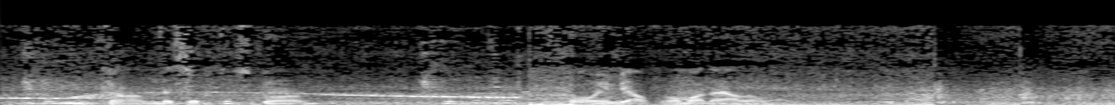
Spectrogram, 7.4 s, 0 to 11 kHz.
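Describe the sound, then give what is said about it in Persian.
A fire engine siren wails, sweeping up and down repeatedly over a loud, noisy street scene at a fire in a two-storey beauty centre in Panjakent, Tajikistan, at 8 a.m. on December 6, with voices and crowd commotion throughout and a long falling tone partway through. “کاربران با ارسال نوار لحظه سوختار به رادیو آزادی گفتند که ماشین‌های آتش نشانی به محل سوختار دیر رسیدند و سری وقت آن را خاموش کردن نتوانستند.”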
